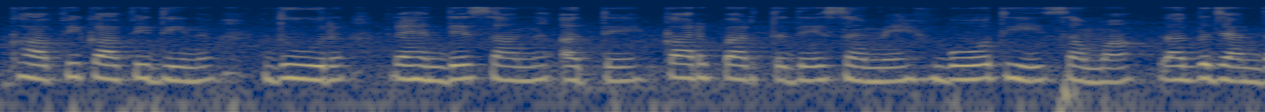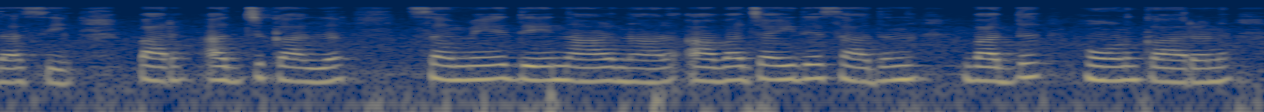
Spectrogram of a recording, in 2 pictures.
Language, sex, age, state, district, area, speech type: Punjabi, female, 18-30, Punjab, Mohali, rural, spontaneous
